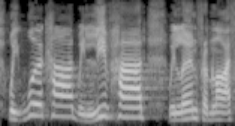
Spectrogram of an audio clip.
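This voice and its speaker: Her medium-pitched voice swings very widely in pitch as the woman speaks at a moderate pace. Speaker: chief executive officer. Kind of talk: public debate speech. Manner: humorous, lively.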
